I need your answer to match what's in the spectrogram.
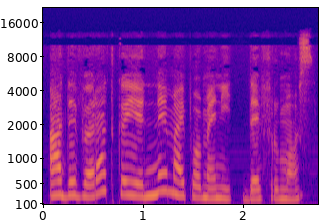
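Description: A woman's voice: fairly high pitch, lively intonation, no room sound, muffled recording, natural voice. A woman reading the part of a young man, a cunning, boastful schemer, in an audiobook.

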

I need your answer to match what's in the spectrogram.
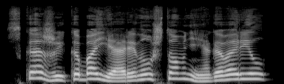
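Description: A reader voicing an old tyrant tsar, with a dry, harsh, croaking voice and a mocking, commanding way of speaking. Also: mid-range voice, lively intonation, measured pace, dry recording, voice pushed up, lightly acted. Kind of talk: audiobook character voice.

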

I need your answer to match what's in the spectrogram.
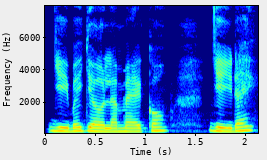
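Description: A woman voicing a caring, protective young aunt who speaks gently but firmly. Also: mid-range voice, flat delivery, normal speed, no room sound, clean studio sound, natural voice. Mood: tender.

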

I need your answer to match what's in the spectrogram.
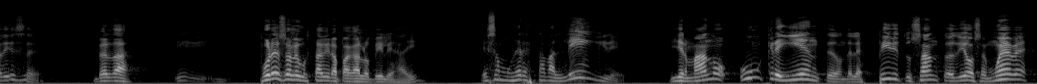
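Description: A male pastor with a high voice preaches a sermon, shifting from chatty asides with the congregation to loud, impassioned exclamations.

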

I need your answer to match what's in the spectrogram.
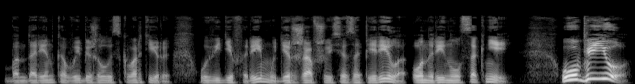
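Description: A man narrating a crime audiobook in an even, measured manner. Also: sits low, no room sound, clean studio sound.

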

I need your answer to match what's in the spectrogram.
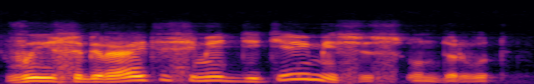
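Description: A man voicing a naive, earnest young gentleman asking curious questions. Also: on the high side, huge pitch swings, fairly quick, phone-quality sound, voice pushed up.

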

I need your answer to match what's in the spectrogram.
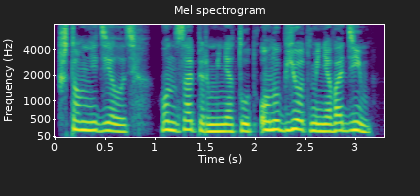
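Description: A woman voicing a terrified young woman trapped in a locked room, shouting frantic pleas. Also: medium pitch, fairly even intonation, brisk, no room sound, studio quality, close to an everyday voice.

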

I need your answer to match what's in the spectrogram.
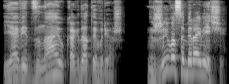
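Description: A man voicing a calm, dry, teasing woman who is the narrator's boss on the phone. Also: mid-range voice, unhurried, voice pushed up.

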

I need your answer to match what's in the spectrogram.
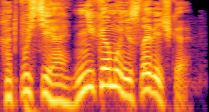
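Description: A man's voice: big pitch swings, a little fast, a little mellow, no echo. A man voicing a frightened young male street lookout who pleads in a raised, strained voice. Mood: frightened pleading. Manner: frightened, pleading, high-pitched.

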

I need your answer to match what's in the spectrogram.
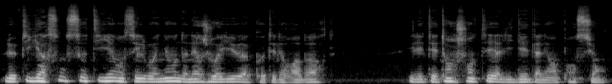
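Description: Guy reading an old novel aloud, husky, low-key and mellow. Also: steady tone, a little fast. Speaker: audiobook narrator. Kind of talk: scripted narration.

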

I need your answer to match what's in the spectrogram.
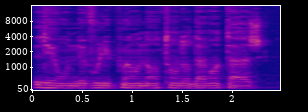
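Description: Male audiobook narrator, measured, low, mellow, husky. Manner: measured, storytelling. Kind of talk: scripted narration of a novel.

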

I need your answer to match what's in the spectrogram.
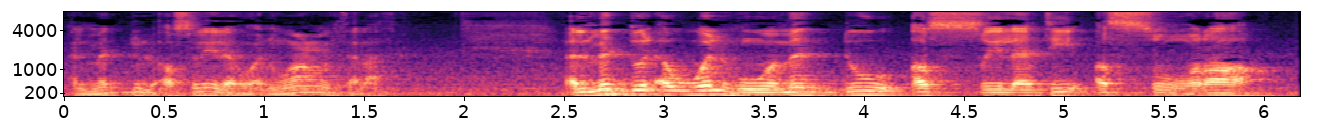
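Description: Low-voiced man teaching recitation, echoey room. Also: a little mellow. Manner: methodical, repeats key terms, corrects errors firmly; chants sung examples with long drawn-out vowels. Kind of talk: explaining recitation rules. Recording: echoey room with faint background noise.

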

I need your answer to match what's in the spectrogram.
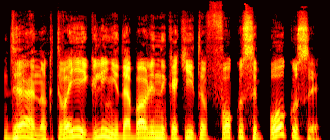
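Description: A man's voice: mid-range voice, sing-song, brisk, darkish tone, dry recording, clean studio sound, voice pushed up. A male reader voicing a jittery young conman who talks in a raised, flustered, protesting way. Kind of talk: audiobook character reading.

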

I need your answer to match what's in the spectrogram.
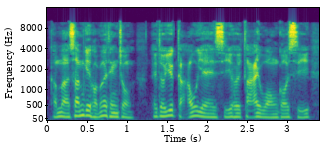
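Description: Man hosting a call-in show, quick delivery, mid pitch. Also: a little mellow, no echo. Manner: brisk, repeats the call-in number. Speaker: radio host. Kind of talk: talk radio hosting.

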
